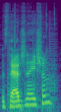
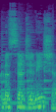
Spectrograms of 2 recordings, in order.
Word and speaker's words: miscegenation: Miscagination? How do you say that? Miscagination? One of those words you don't hear. Miscegenation. Miscegenation.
